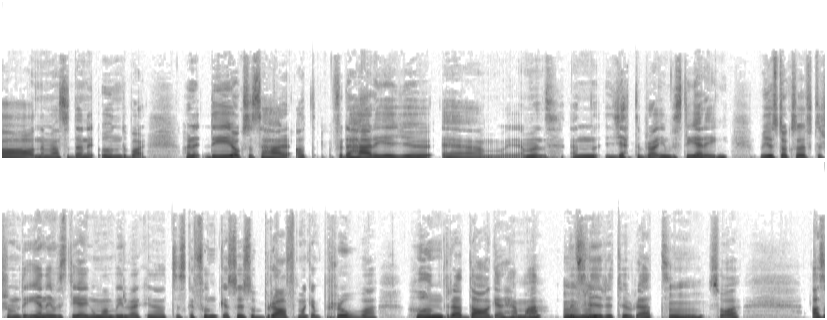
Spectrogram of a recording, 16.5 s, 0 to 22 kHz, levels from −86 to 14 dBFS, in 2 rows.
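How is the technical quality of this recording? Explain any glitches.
Two brief episodes of hard clipping occur in this speech recording, at 2.71 s and from 3.58 to 3.66 s. In both, the signal peaks exceed what a stage in the chain can pass, so the waveform tops are cut flat. The first overload is about 1 dB and lasts only an instant. The second is about 2 dB and runs for roughly 80 ms. The flattened peaks add high harmonics, heard as a short crackle on the loudest moments.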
